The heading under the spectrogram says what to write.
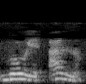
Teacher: On devrait même prononcer Morihan en faisant un H de gorge.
